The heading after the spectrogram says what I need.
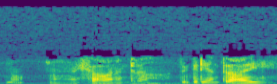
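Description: A grieving father, speaking in a halting, emotional way during a phone interview. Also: on the high side, little pitch movement, gravelly. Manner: halting, repeats words, emotional. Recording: tinny phone line with faint noise.

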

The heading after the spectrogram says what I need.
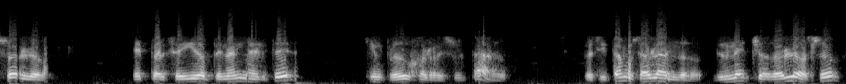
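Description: Man with argentine spanish accent, defense lawyer, argumentative, rhetorical questions, mid-pitched, dull muffled line, dry sound. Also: dry recording. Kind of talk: radio phone interview.

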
